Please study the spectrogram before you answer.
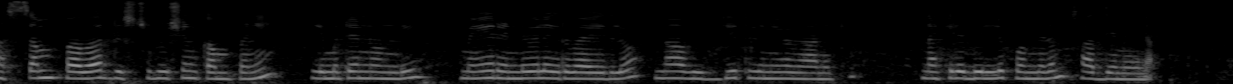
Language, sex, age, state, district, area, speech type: Telugu, female, 30-45, Telangana, Karimnagar, rural, read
